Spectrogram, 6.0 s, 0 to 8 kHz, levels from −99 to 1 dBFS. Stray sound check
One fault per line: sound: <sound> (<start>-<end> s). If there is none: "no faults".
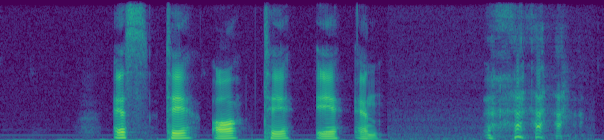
sound: laugh (4.8-5.8 s)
